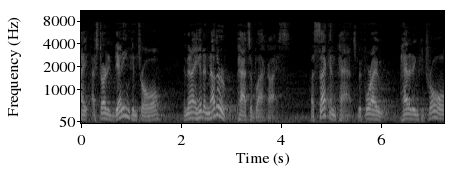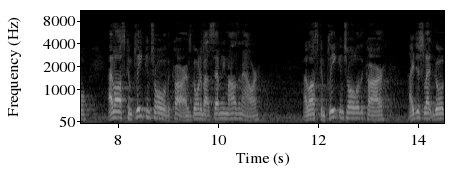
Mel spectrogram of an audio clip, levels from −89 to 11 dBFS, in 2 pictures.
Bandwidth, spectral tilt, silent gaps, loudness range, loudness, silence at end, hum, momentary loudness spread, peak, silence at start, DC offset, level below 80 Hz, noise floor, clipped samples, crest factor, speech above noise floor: 7.6 kHz; -5 dB/octave; none; 4 LU; -39 LUFS; 0 s; 60 Hz at -65 dBFS; 11 LU; -20 dBFS; 0 s; under 0.1%; -70 dBFS; -62 dBFS; under 0.1%; 20 dB; 24 dB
